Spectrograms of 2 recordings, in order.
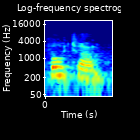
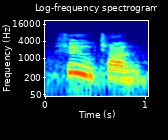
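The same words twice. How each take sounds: First: Said in the usual way. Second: Louder, drawn-out "Futon"; emphatic repetition. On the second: Shown as a demonstration. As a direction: say "Futon" louder and longer, for clarity. Repeating the misheard word clearly.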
